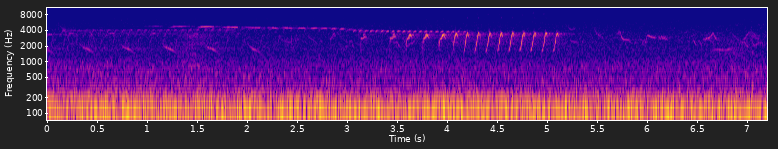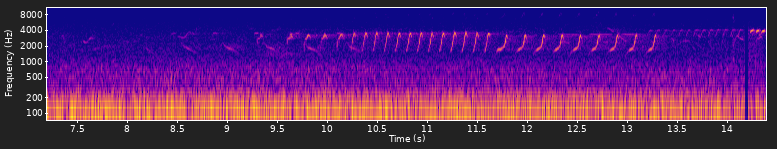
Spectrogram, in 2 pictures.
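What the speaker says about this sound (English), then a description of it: "So many little birds flying around." Small wild birds chirp and trill repeatedly in a park on a cold spring morning, bright twittering phrases rising over a steady low outdoor rumble and wind.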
